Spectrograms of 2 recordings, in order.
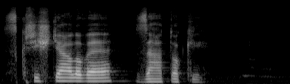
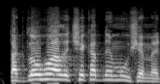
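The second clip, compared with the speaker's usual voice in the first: loud, higher objection; insistent Zlatka, raised voice; urgent protest; 5 semitones higher, 13 dB louder, faster than usual. A narrator's reading. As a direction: push back hard, louder.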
